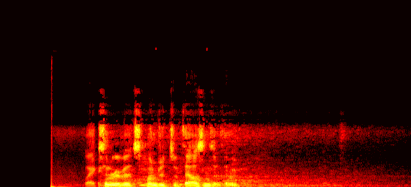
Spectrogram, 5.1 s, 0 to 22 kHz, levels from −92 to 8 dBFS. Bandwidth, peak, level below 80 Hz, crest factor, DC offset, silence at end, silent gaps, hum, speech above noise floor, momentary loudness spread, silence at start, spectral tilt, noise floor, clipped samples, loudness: 9.6 kHz; -2 dBFS; -48 dBFS; 18 dB; under 0.1%; 2 s; none; none; 47 dB; 10 LU; 0.65 s; -4.5 dB/octave; -62 dBFS; under 0.1%; -15 LUFS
